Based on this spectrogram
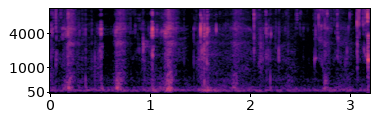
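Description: Crunching of airy, thin Lay's potato chips with creamy cheese and basil flavouring, eaten as a few crisp, irregular bites and chews, fairly faint and alone with no talk.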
